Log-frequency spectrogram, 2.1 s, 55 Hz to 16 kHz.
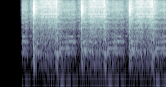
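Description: A hi-hat keeping a steady beat, three strokes about 0.6 s apart, after a brief silence: the drum opening of a rock track.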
